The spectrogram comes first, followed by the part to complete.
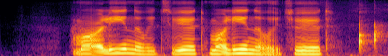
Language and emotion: Russian, sad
